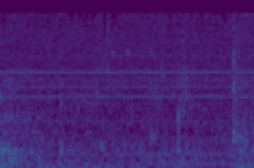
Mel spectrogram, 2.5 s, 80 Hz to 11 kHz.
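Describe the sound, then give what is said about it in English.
Soft, continuous papery rustling as many Bible pages are flipped at once around a room, people turning to Mark chapter 11, with scattered small ticks and whispers of paper over a quiet background and no one talking. “the sound of pages turning is awesome.”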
